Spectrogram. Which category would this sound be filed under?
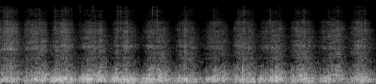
Sound effects > Objects / House appliances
